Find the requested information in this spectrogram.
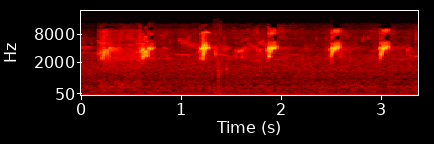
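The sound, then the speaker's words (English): A Pallas's reed bunting gives about six short, high chirping calls at a fairly even, unhurried pace, standing out clearly above a steady background hiss of rain. “Call is very distinctive in Pallas's.”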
